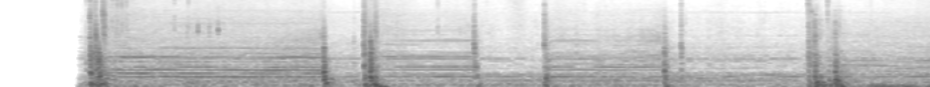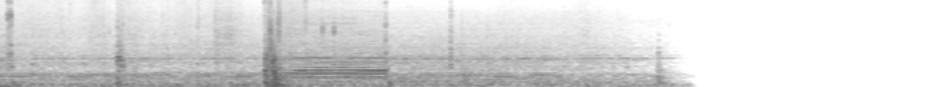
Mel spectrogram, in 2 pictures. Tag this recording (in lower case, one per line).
car
vehicle
motor vehicle (road)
